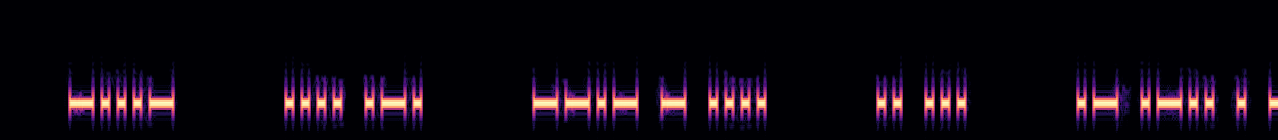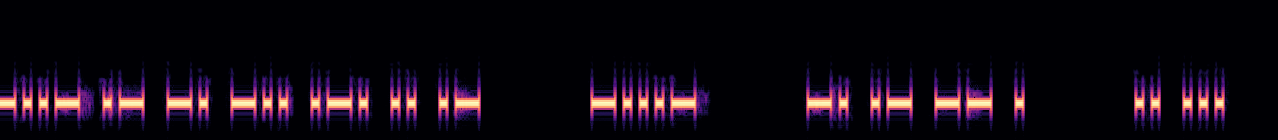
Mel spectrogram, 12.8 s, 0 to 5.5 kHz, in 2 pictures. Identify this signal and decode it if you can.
Morse code, heard as a keyed tone, about 30 wpm, 700 Hz. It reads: <BT> HR QTH IS ALEXANDRIA <BT> NAME IS
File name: UK MASTER QSOs TRAINING / 30WPM / UK MASTER QSOs 0050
